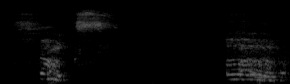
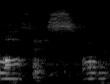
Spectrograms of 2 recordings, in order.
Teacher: Notice that the jaw is more dropped for the stressed syllable. For the unstressed I, the jaw is less dropped.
